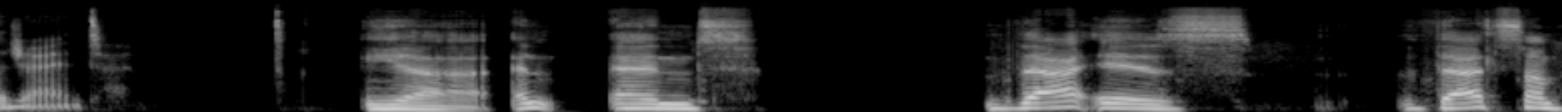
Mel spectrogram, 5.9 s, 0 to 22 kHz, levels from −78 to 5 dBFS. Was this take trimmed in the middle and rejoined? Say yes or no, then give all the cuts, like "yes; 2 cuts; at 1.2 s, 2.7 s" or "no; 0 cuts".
no; 0 cuts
